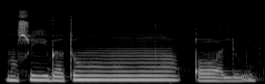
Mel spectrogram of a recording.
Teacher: اور اخفاء جب ہم کرتے ہیں اور نیکسٹ لیٹر جو ہے ہیوی لیٹر ہو تو اس کا اخفے کا ساؤنڈ ڈفرینٹ ہوتا ہے، تو ہم پیچھے سے زبان کو اوپر اٹھائیں گے اور ہیوی کر کے نکالیں گے اخفے کو.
